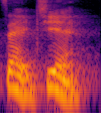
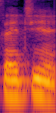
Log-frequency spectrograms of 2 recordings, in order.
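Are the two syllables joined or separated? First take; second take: separated; joined. First: The two syllables are said separately, clearly apart. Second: The two syllables run together without a break. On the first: The speaker calls it right. "séparer les deux éléments" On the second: The speaker calls it wrong. "On va pas dire zaijian et puis tout coller"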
